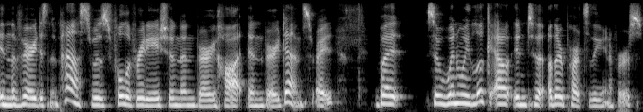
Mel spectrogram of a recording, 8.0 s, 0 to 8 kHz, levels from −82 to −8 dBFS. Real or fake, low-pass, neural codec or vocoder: real; 7.2 kHz; none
